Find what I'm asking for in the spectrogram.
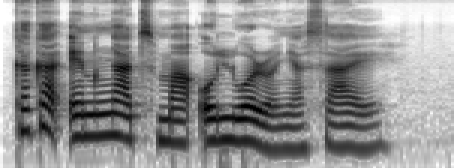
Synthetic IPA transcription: kakaʔɛnŋatmaʔolwɔɾɔɲasaje

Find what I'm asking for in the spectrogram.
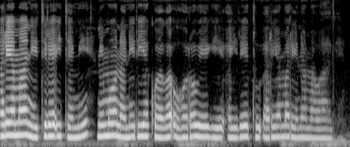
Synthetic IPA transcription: aɾeamaːɲetiɾɛitɛminemɔːnaneɾiɛkwɛɣaʔoɦɔɾɔweɣieʔaiɾetuʔaɾeamaɾenamawaːðe

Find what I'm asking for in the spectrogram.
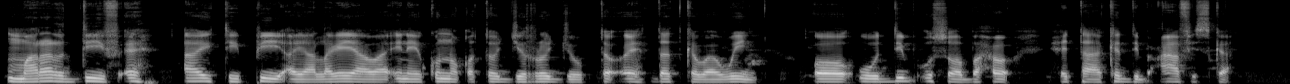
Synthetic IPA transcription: mɐɾɐrd̪iːfɛh | ʔajt̪ʰiːpʰiɐjaːlɐɣɐjaːβaːʔɪnɛjkʰʊnɔqɔt̪ʰɔt͡ʃɪrɔt͡ʃɔːɡ̚t̪ʰɔʔɛhd̪ɐd̪kʰɐwaːwɛjn | ɔːuːd̪ɪbʊsɔːbɑħɔ | ħɪt̪ʰaːkʰɐd̪ibʕɑːfɪskʰɐ

